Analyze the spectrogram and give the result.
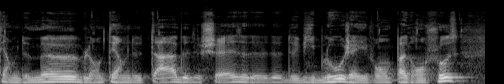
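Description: Speaking with fairly even intonation and a plain, everyday voice, this man keeps a moderate pace. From southern France coast. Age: 50s. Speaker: teacher. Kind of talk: personal testimony.

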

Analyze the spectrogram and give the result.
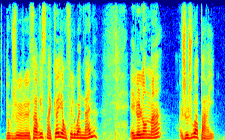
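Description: Talking very fast, a man is heard with a dry, close sound and no echo at all. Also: quiet background. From Picardy, France (Albert, Somme). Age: 50s. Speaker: comedian. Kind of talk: radio interview. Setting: comedy club venue.

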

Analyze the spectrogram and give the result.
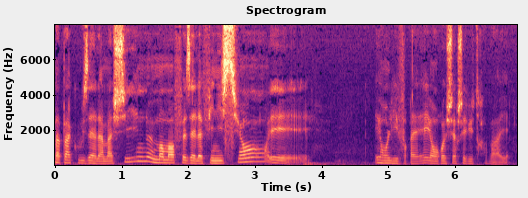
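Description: A woman speaks at a fairly slow pace in a very deep, low voice, her pitch swinging very widely. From Paris, Belleville. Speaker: former resistance member, witness. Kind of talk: testimony.

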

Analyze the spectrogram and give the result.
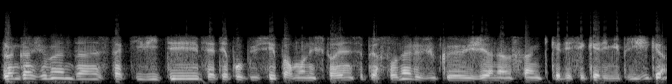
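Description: A man talks at a fairly quick pace with ordinary pitch variation. Noticeable background noise runs beneath him. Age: 50s. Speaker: garage owner. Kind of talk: radio interview.

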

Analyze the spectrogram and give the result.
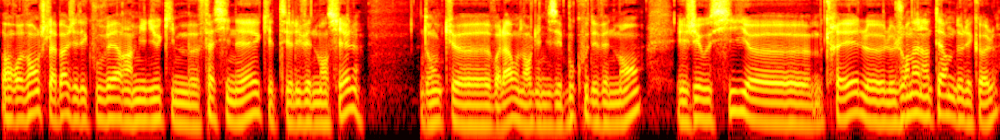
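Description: Over a quiet background, a man speaks at a medium pitch and moderate pace, with ordinary pitch variation. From Île-de-France (Val d'Oise, Vexin). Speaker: rural holiday estate owner, former radio host. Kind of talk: radio interview. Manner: hesitant, many fillers and repetitions.

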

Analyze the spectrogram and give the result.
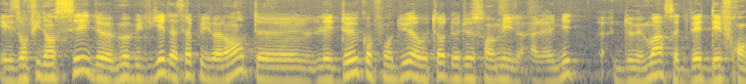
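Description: Here is a man with a plain, everyday voice. He talks at a moderate pace, medium in pitch with ordinary pitch variation. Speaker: former mayor. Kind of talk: interview. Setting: live broadcast from a care home.

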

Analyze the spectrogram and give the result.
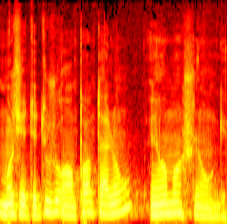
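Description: A man is speaking. His tone is dark and mellow. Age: 60s. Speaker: ski patroller. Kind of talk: interview testimony.

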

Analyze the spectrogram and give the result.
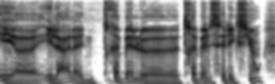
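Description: Music plays in the background while a man talks with ordinary variation in pitch. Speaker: food critic and journalist. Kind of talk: radio interview. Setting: radio studio. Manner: hesitant, repeats words.

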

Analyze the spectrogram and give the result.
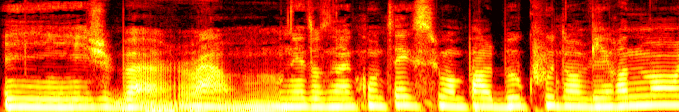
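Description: Speaking at a fairly quick pace, a woman with a medium-pitched voice comes through over noticeable background noise. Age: 20s. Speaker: volunteer. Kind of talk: radio interview.

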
